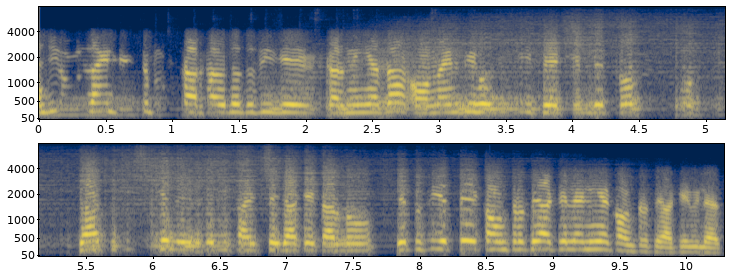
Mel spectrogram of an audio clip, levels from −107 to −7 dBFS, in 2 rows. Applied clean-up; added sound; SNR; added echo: neural mask model RNNoise.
